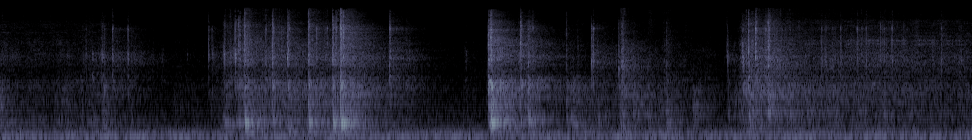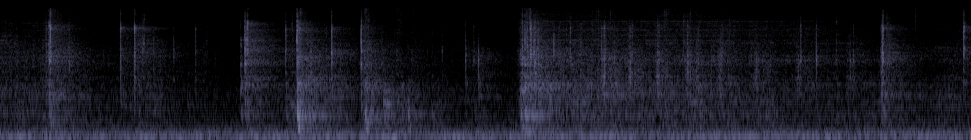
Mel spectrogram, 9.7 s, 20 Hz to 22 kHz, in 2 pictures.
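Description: A wrench rapidly ratchets during a MAKO360 install, giving quick bursts of close, fairly quiet clicking and ticking over a steady low hum, with no talking.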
